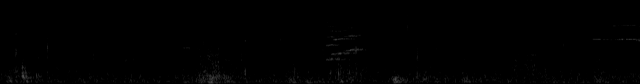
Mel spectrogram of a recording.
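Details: Blenheim Cavalier King Charles Spaniel puppies, a litter of five aged 12 days, born New Year's 2023, indoors; thin high squeaks and a brief rising, wavering whimper over soft rustling and shuffling.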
